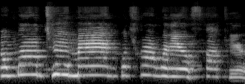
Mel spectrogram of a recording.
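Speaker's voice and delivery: put-on high cartoon kid voice.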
